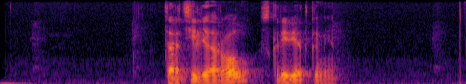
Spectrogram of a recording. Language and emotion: Russian, neutral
